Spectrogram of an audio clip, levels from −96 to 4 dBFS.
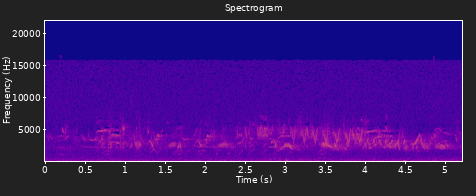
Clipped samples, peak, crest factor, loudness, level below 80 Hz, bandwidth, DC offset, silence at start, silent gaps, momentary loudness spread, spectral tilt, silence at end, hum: under 0.1%; -40 dBFS; 16 dB; -53 LUFS; -74 dBFS; 16 kHz; under 0.1%; 0 s; none; 7 LU; -1.5 dB/octave; 0 s; none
